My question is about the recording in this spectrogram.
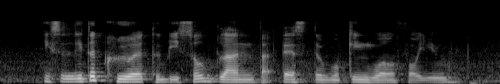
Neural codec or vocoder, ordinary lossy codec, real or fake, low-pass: codec, 16 kHz, 2 kbps, X-Codec, HuBERT features, trained on general audio; none; fake; none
